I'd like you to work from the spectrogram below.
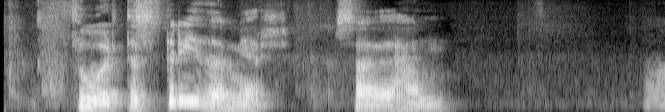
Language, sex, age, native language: Icelandic, male, 20-29, Icelandic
